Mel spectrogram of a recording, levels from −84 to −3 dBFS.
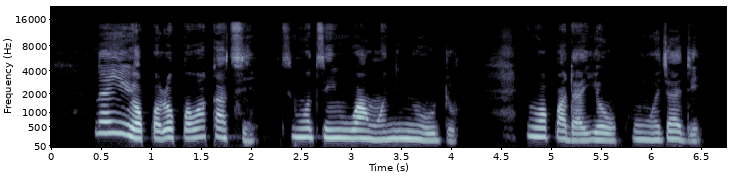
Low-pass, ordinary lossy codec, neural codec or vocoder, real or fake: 14.4 kHz; none; vocoder, 44.1 kHz, 128 mel bands, Pupu-Vocoder; fake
